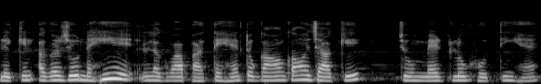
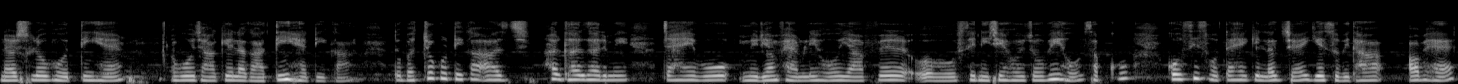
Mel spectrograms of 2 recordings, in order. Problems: constant background noise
